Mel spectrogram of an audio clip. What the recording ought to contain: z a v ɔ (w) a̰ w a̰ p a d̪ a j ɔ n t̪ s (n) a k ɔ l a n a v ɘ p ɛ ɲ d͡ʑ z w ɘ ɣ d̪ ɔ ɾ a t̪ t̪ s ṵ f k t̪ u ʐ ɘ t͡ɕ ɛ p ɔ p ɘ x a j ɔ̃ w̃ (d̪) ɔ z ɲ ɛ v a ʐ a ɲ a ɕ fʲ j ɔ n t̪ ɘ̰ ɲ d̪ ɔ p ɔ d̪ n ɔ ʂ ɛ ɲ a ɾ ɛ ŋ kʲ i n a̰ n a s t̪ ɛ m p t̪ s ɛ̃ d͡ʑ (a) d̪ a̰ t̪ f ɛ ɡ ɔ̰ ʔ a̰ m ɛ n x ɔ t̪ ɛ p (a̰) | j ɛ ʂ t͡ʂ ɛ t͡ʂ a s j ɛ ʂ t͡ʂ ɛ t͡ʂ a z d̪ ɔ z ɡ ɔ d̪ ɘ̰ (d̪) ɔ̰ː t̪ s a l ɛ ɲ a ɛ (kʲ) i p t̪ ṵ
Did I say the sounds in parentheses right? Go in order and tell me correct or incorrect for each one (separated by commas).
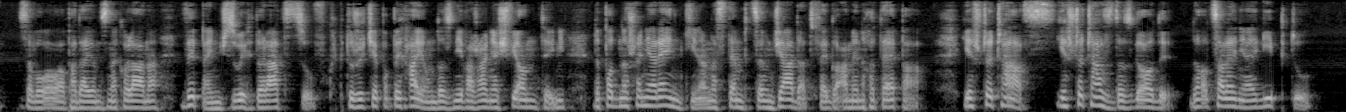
correct, correct, correct, correct, correct, correct, incorrect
